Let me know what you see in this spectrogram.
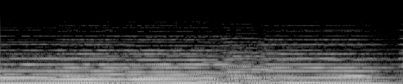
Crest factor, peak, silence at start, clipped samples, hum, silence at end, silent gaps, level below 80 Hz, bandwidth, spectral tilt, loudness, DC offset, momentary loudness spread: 12 dB; -6 dBFS; 0 s; under 0.1%; none; 0 s; none; -22 dBFS; 6.6 kHz; -7.5 dB/octave; -20 LUFS; under 0.1%; 5 LU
